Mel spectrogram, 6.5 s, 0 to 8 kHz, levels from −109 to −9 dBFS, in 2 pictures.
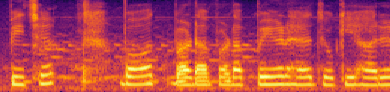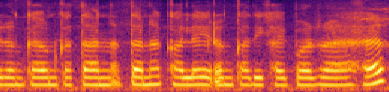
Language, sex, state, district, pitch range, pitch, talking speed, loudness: Hindi, female, Jharkhand, Garhwa, 240-255 Hz, 245 Hz, 185 wpm, -16 LUFS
